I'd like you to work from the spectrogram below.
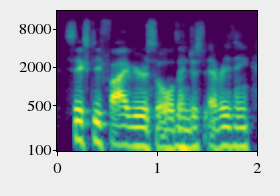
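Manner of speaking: ordinary delivery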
